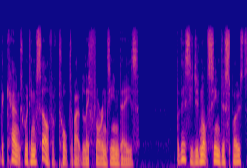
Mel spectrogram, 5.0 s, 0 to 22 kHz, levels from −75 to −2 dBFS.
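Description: At 1.77 to 1.79 s a skip ahead occurs. About a second of speech is dropped. The two sides join almost directly, with no gap heard.

From 1.87 to 2.72 s comes a jitter buffer speed-up. Short pitch-period pieces are cut repeatedly, about a tenth of a second in all. Speech runs 110% fast at unchanged pitch and sounds hurried.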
